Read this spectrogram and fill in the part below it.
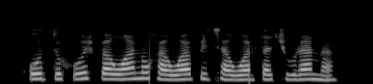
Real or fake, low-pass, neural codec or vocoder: real; 5.4 kHz; none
